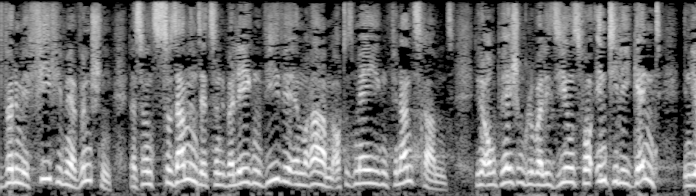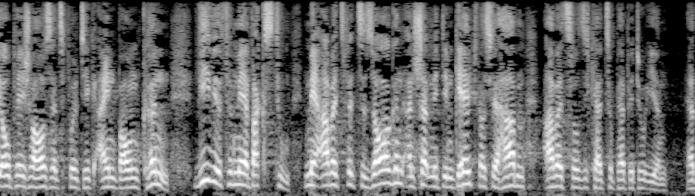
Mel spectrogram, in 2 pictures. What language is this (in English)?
German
